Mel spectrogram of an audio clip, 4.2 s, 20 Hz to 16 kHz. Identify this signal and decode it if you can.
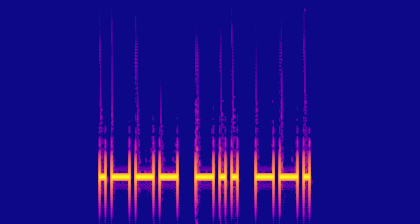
Morse code, heard as a keyed tone, about 21 wpm, 700 Hz. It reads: JDG
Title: USA Call Sign Postfixes - 3 Letters 20wpm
